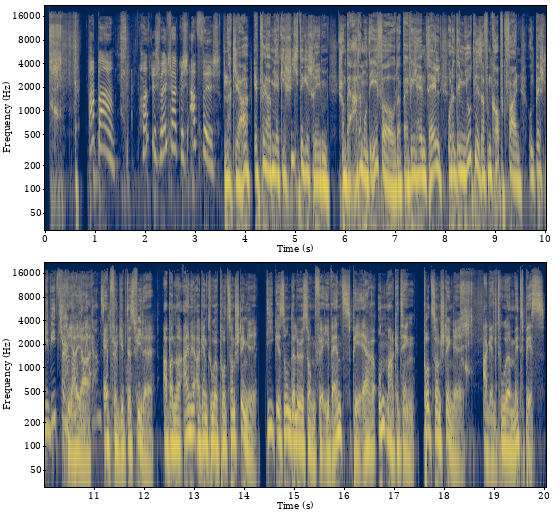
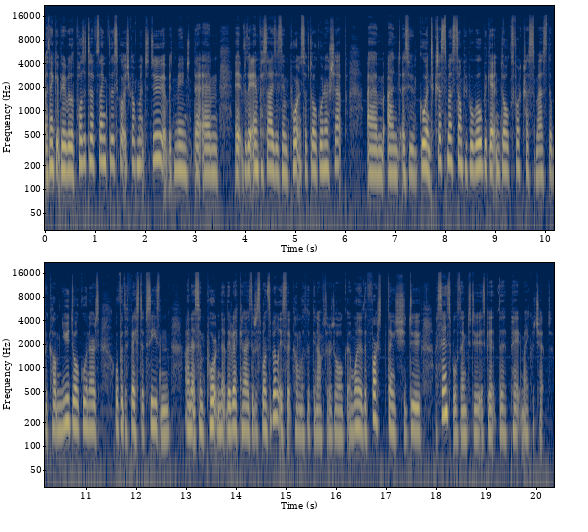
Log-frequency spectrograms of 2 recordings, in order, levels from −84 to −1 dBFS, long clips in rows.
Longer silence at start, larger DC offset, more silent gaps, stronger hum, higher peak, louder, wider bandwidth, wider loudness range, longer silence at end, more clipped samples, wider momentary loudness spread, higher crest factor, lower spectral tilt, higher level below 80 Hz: about the same, 0.1 s vs 0 s; neither; first, 14.34-14.39 s vs none; neither; first, -6 dBFS vs -12 dBFS; first, -18 LUFS vs -31 LUFS; first, over 20 kHz vs 17 kHz; about the same, 2 LU vs 3 LU; about the same, 0.1 s vs 0.1 s; neither; second, 6 LU vs 10 LU; second, 12 dB vs 18 dB; second, -3.5 dB/octave vs -5 dB/octave; first, -38 dBFS vs -62 dBFS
